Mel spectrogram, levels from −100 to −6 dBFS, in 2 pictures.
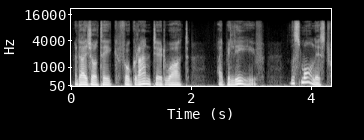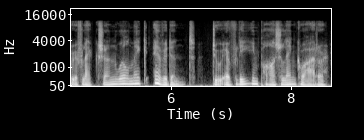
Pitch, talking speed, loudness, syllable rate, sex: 115 Hz, 130 wpm, -19 LUFS, 4.5 syllables/s, male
